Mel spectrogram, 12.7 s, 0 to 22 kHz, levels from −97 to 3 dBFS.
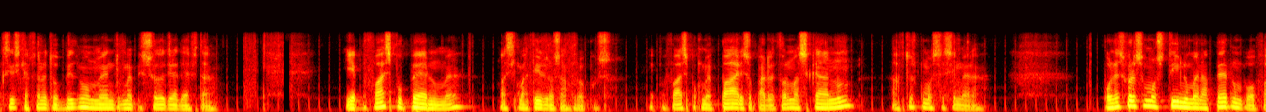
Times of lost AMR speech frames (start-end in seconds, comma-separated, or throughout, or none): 2.83-2.92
